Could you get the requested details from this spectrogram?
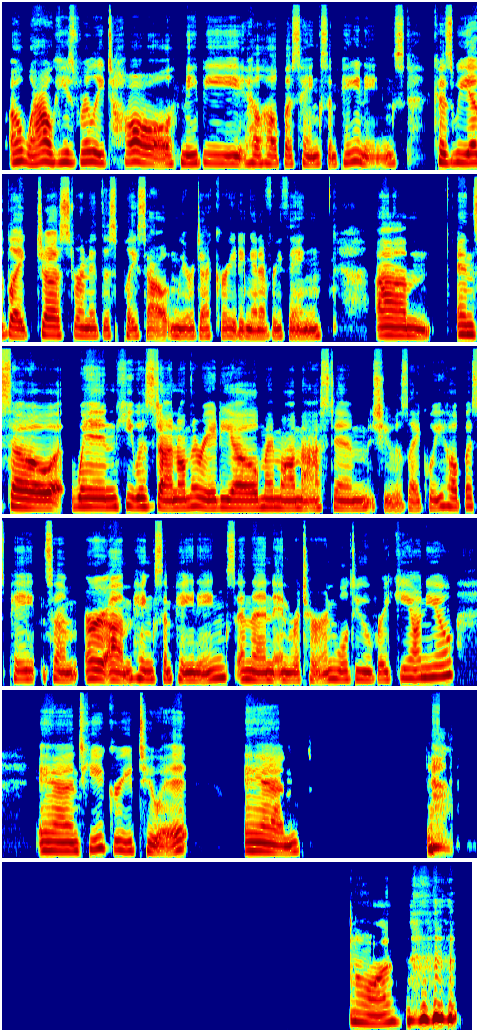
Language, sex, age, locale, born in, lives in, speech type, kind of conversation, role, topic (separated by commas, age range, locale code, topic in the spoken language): English, female, 25-29, en-US, United States, United States, conversation, podcast, guest, How does music shape your routines and experiences each day?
